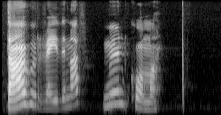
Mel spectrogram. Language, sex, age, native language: Icelandic, female, 30-39, Icelandic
